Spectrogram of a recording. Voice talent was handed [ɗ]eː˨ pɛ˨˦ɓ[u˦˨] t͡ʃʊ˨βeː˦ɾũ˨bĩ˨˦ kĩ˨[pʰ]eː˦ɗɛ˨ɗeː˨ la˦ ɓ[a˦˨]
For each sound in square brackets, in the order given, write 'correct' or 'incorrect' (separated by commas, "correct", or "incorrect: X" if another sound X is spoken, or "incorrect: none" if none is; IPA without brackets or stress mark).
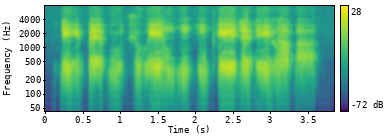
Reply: correct, correct, correct, incorrect: a˨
